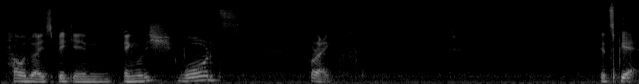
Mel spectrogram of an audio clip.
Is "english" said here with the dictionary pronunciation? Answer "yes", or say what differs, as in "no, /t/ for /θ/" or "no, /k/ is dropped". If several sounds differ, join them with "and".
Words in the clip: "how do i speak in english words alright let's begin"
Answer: yes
